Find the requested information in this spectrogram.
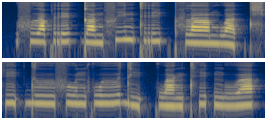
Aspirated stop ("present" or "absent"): present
